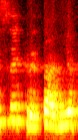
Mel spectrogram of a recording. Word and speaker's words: secretaria: E secretaria, palavra homógrafa, né? Mesma grafia, nós temos dois impulsos. Logo, trata-se de duas vogais. Eu não posso ter duas vogais de uma mesma sílaba, então eu formo um hiato.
